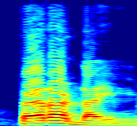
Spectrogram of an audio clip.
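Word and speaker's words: paradigm: बड़ा अच्छा वर्ड है पैराडाइम डिग नहीं है जी साइलेंट है इसमें पैराडाइम है यह पैराडाइम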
